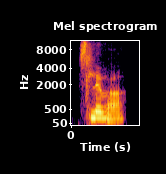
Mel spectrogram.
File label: "sliver", Indian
